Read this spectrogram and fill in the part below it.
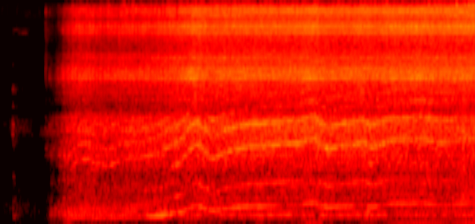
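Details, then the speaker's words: HO scale model railroad turntable motor: a high-pitched whine that starts abruptly, climbs, then holds steady with a buzzy edge. The motor runs noticeably loud and the owner wants a quieter replacement. "I need to find a quieter motor for this"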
